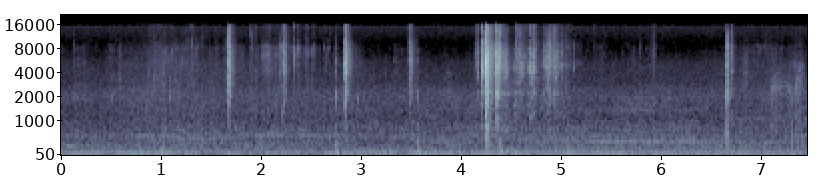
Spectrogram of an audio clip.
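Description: A few separate sharp clicks and knocks over a faint steady hum, the loudest a quick cluster about four seconds in.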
